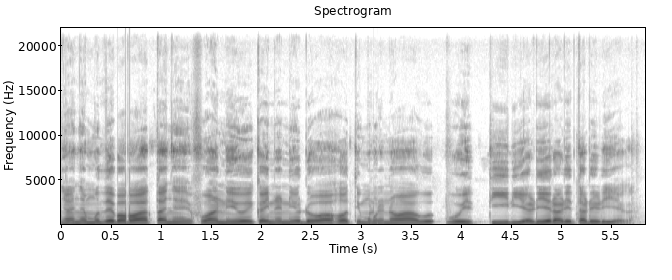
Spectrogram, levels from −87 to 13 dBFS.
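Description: At 0.56 to 0.68 s and again at 3.08 to 3.16 s (between "yuĩkaine niũndu wa ũhoti" and "wa gũĩtiria"), chunks out of order: a 40 ms chunk plays two, then one, chunks late, giving a brief jumbled stutter. Unlike a dropout, nothing goes missing, and unlike a repeat, nothing plays twice.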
